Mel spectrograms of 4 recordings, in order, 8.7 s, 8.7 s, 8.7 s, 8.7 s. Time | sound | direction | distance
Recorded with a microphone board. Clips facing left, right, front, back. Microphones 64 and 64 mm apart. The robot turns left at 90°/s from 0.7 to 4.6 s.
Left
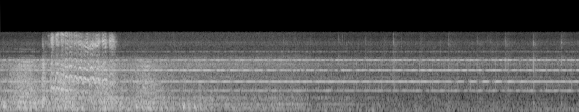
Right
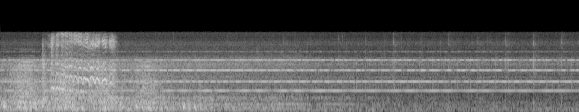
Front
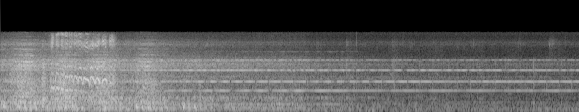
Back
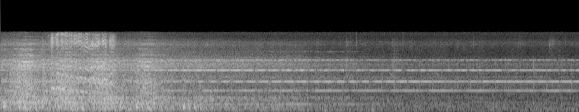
0.6 | laughter | 30° left | 1.1 m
